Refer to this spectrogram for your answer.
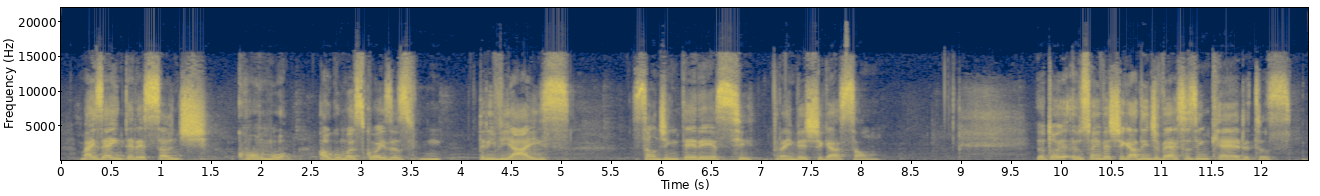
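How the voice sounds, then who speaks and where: At a very slow pace with long, frequent pauses, a woman keeps very even loudness, medium pitch, and ordinary pitch variation. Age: 30s. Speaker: political YouTuber. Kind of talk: formal speech to a parliamentary committee. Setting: senate committee hearing.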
